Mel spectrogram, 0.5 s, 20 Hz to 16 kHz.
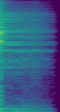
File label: BUZZ SNAP; Univers Sons - Kitch 70s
